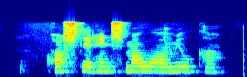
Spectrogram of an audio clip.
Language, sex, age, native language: Icelandic, male, 10, Icelandic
